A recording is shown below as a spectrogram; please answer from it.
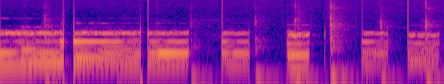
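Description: Slices of a chopped melody loop played back in FL Studio's SliceX, triggered one by one from a pad controller. A longer keyboard-like phrase is followed by several short snippets, each cut off abruptly.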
